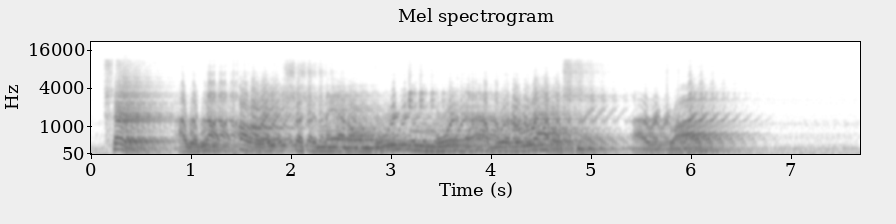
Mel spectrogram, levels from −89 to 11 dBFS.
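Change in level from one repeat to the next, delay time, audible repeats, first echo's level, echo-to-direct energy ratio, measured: -5.5 dB, 0.111 s, 6, -4.0 dB, -2.5 dB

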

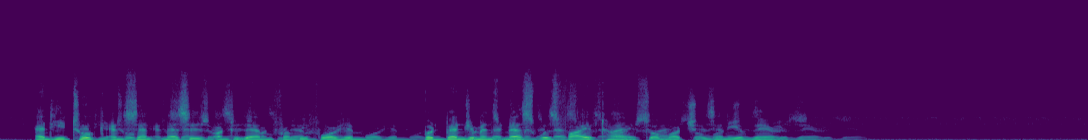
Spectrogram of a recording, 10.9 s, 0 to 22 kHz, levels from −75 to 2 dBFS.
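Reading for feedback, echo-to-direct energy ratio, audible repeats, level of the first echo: 21%, -13.0 dB, 2, -13.0 dB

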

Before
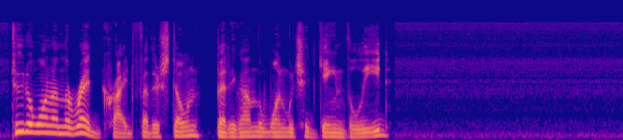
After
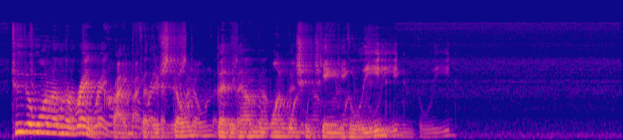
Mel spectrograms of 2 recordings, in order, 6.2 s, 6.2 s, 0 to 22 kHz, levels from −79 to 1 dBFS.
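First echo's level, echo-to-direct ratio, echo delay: -9.0 dB, -3.5 dB, 41 ms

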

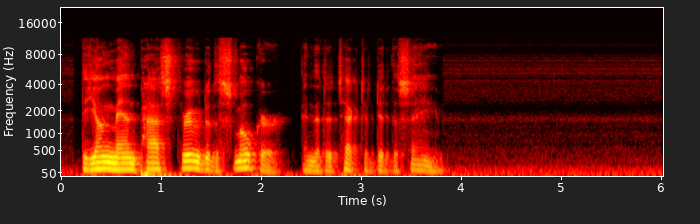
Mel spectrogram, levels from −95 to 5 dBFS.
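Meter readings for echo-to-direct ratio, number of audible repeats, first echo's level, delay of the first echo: -15.0 dB, 2, -15.0 dB, 62 ms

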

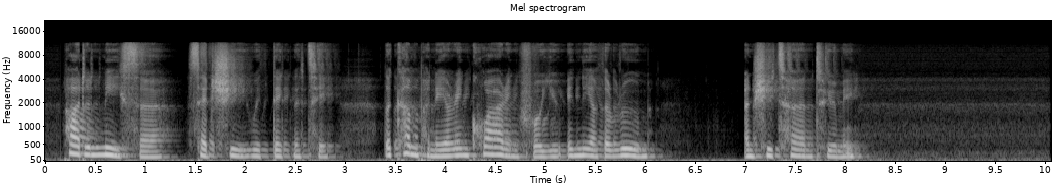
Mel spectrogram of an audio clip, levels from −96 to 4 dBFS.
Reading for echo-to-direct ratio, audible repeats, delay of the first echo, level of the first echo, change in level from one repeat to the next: -14.0 dB, 2, 81 ms, -14.5 dB, -11.0 dB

